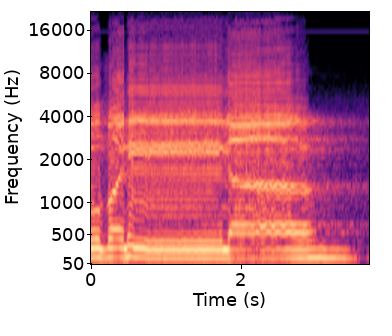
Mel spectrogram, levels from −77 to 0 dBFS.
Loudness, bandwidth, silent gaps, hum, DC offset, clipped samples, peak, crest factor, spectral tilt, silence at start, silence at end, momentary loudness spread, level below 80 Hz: -4 LUFS; over 20 kHz; none; none; under 0.1%; 3%; 0 dBFS; 6 dB; -3.5 dB/octave; 0 s; 0.15 s; 10 LU; -36 dBFS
